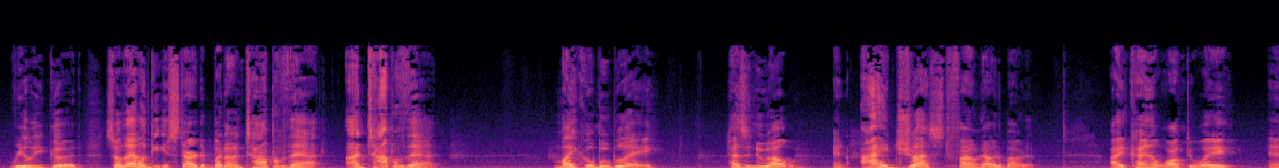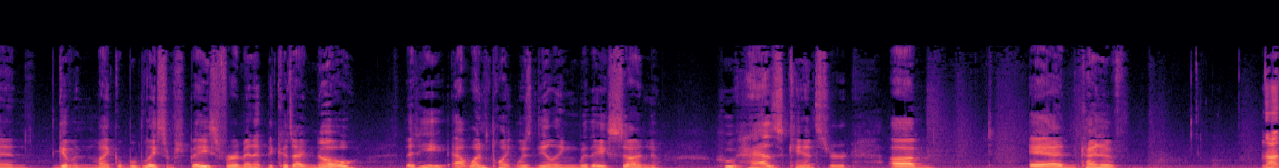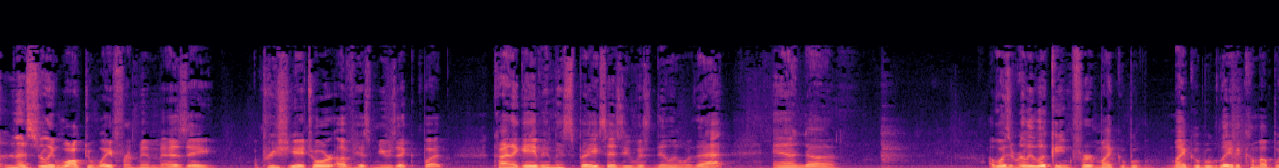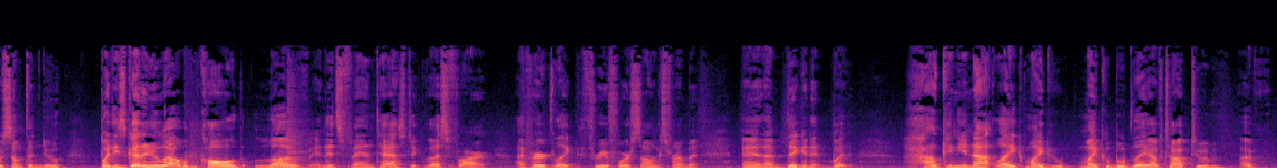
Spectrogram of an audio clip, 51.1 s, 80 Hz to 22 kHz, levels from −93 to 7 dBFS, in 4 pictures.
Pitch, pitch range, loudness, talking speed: 170 Hz, 150-185 Hz, -19 LUFS, 170 wpm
